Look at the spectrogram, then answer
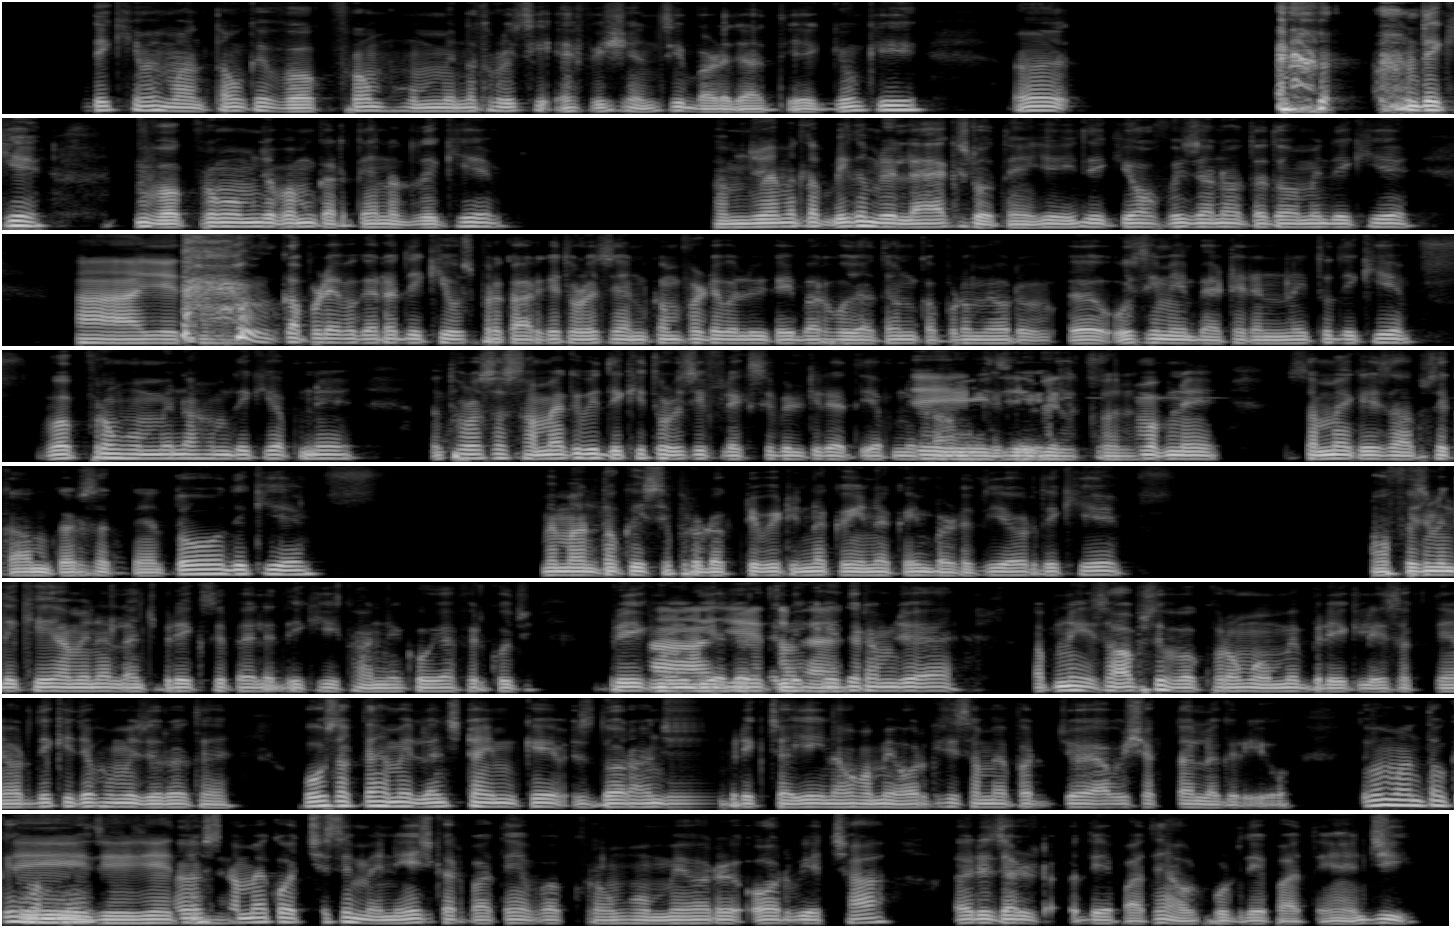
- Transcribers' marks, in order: in English: "वर्क फ्रॉम होम"; in English: "एफिशिएंसी"; cough; in English: "वर्क फ्रॉम होम"; in English: "रीलैक्सड"; in English: "ऑफिस"; cough; in English: "अनकम्फर्टेबल"; in English: "वर्क फ्रॉम होम"; in English: "फ्लेक्सिबिलिटी"; other background noise; in English: "प्रोडक्टिविटी"; in English: "ऑफिस"; in English: "लंच ब्रेक"; in English: "ब्रेक"; in English: "वर्क फ्रॉम होम"; in English: "ब्रेक"; in English: "लंच टाइम"; in English: "ब्रेक"; in English: "मैनेज"; in English: "वर्क फ्रॉम होम"; in English: "रिज़ल्ट"; in English: "आउटपुट"
- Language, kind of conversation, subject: Hindi, podcast, वर्क‑फ्रॉम‑होम के सबसे बड़े फायदे और चुनौतियाँ क्या हैं?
